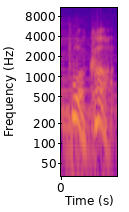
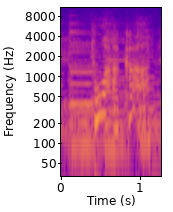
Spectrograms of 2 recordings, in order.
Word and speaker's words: Pua'aka: No, it's not pronounced Puaka or poor car, as many survivors of this wilderness road may tell you. Pua'aka actually means the Park of the Rolling Pigs.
